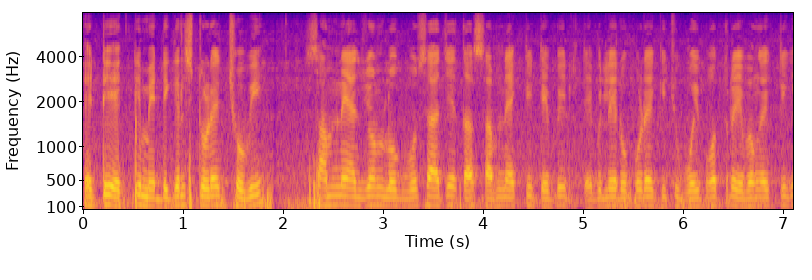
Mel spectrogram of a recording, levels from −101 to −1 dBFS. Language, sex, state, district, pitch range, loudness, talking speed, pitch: Bengali, male, West Bengal, Jalpaiguri, 115-130 Hz, -17 LUFS, 210 wpm, 125 Hz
